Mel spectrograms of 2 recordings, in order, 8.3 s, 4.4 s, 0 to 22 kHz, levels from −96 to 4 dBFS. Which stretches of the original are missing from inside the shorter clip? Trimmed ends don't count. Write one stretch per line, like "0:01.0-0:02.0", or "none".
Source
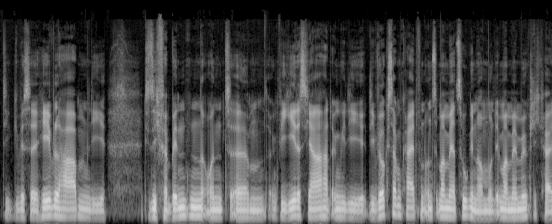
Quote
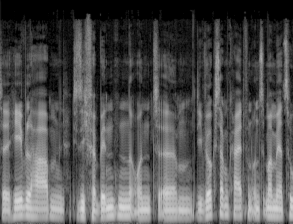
0:01.4-0:02.0
0:04.0-0:05.5

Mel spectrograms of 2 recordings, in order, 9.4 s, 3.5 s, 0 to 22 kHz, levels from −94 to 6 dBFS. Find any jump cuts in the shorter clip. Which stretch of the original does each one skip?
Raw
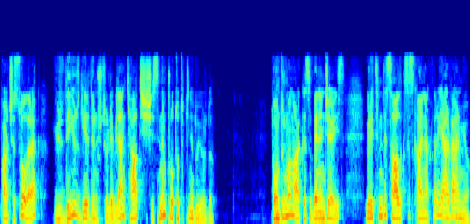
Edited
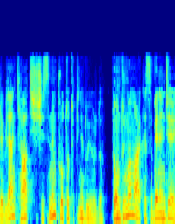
0:04.4-0:05.4

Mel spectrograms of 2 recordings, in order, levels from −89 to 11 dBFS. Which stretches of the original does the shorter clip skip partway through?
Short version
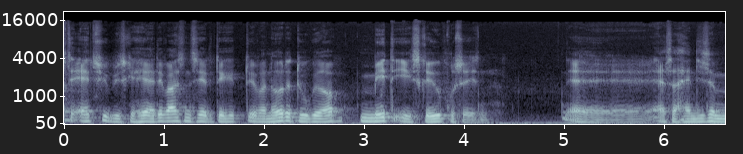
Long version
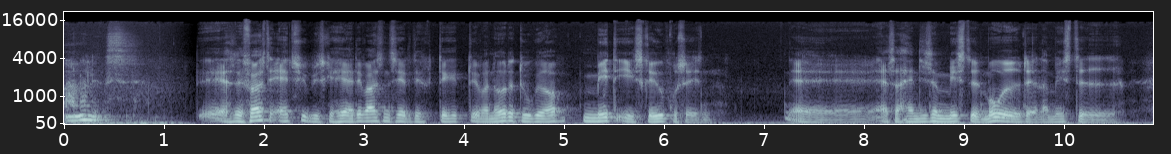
0:03.5-0:03.7

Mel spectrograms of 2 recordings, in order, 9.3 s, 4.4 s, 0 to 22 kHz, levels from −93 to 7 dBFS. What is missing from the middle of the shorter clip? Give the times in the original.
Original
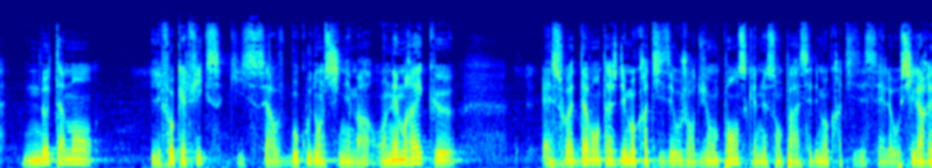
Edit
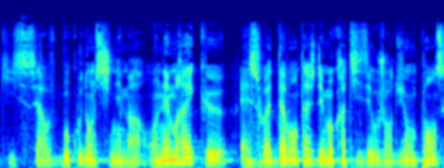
0:04.7-0:05.4

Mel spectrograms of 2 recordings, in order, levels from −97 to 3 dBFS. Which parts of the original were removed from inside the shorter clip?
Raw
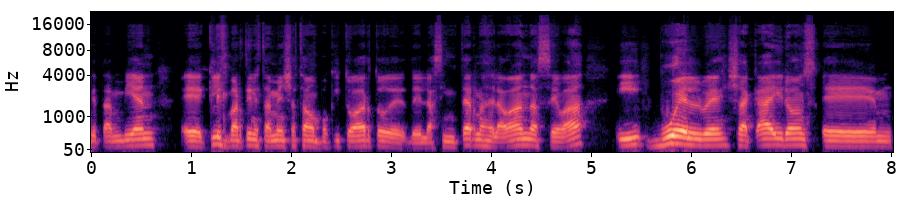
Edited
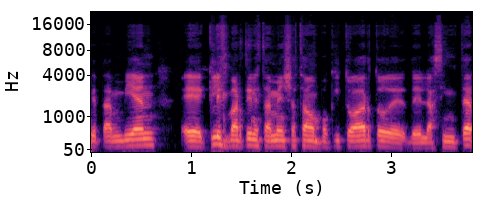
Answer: none

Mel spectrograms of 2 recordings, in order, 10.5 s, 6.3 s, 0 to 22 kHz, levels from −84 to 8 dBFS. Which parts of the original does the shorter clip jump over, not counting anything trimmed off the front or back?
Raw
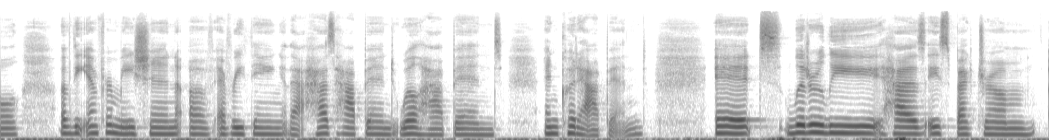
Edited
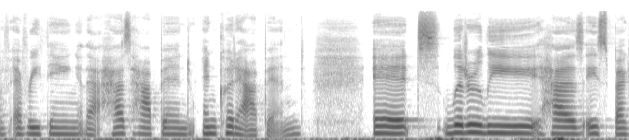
0:04.0-0:05.4

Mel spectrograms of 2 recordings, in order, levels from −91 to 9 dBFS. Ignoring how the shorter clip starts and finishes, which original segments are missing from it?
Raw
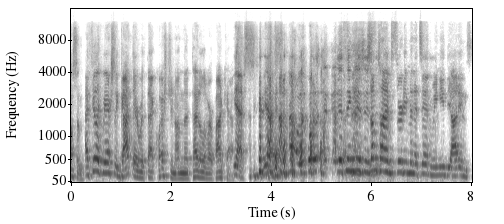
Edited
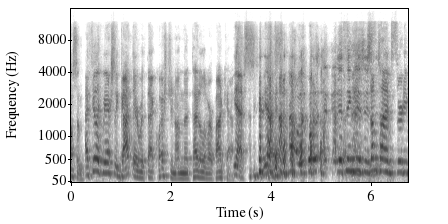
none

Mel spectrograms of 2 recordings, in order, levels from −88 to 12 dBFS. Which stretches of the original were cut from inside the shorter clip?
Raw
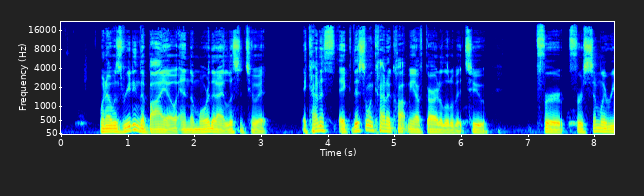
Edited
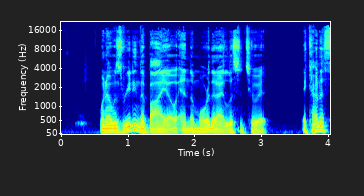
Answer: none

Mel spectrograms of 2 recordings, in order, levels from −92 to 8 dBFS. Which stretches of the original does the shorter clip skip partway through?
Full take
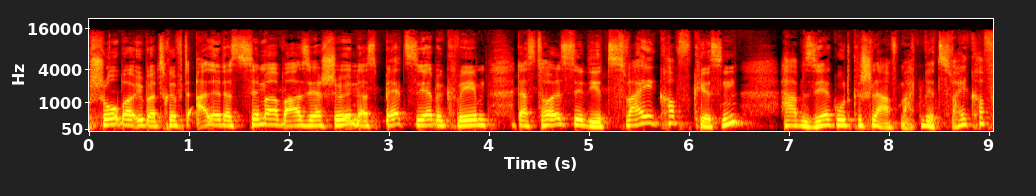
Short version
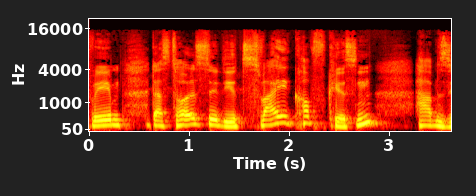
none

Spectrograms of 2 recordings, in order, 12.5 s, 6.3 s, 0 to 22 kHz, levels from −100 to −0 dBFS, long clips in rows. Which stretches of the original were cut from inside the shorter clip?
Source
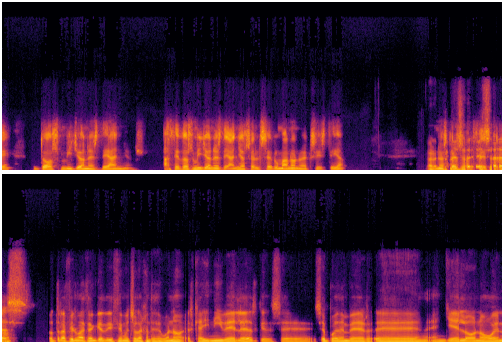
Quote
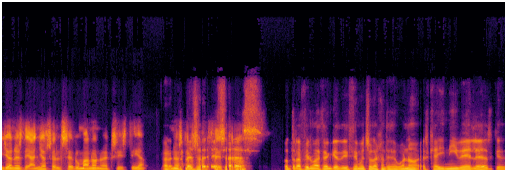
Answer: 0:04.4-0:05.2

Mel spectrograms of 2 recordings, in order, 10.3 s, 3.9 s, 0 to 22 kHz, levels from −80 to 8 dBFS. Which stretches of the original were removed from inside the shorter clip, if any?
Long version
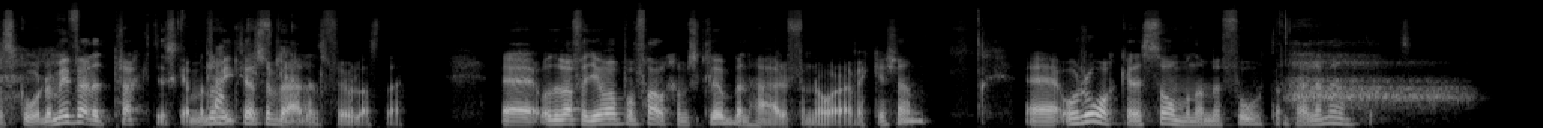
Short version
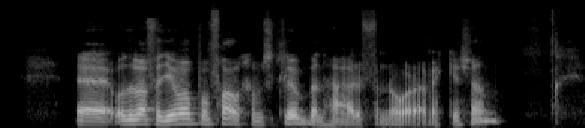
none

